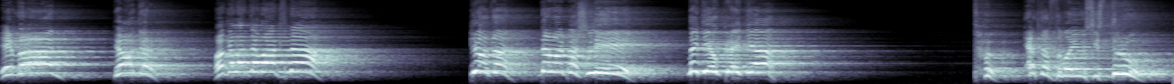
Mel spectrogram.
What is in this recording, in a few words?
walla rus mountain chatter; modern warfare 2; amb walla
